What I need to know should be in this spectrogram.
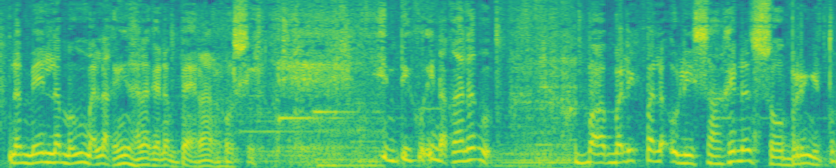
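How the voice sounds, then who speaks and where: A man's voice: on the high side, animated, normal speed, lightly acted. Man acting earnest humble father, music behind. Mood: awed. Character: Carlos, humble poor father, emotional and grateful. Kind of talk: Tagalog radio drama acting with narration.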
